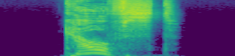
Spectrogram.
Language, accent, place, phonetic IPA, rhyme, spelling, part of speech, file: German, Germany, Berlin, [kaʊ̯fst], -aʊ̯fst, kaufst, verb, De-kaufst.ogg
- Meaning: second-person singular present of kaufen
